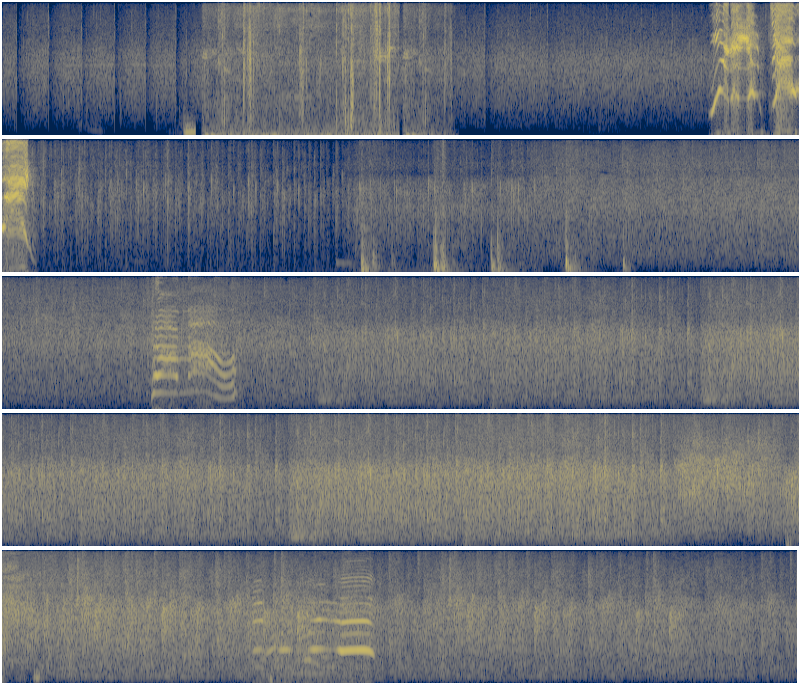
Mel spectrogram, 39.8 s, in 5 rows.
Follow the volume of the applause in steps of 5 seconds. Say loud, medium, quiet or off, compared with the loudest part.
quiet, quiet, quiet, medium, medium, loud, loud, medium.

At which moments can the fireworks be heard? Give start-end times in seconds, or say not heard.
not heard.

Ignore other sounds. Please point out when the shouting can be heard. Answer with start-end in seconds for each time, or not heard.
7.0-8.3, 17.4-18.3, 34.4-35.6.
